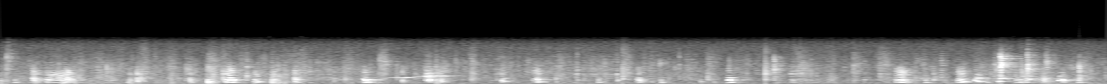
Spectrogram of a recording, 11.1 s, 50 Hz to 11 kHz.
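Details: Great Dane puppies, 17 days old, whimpering while they feed: a busy stream of short, high squeaks and whines mixed with suckling, snuffling and rustling.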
